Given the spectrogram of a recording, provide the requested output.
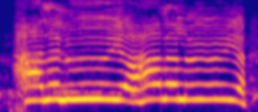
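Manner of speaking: high, loud joyous shout; shouting hallelujah. Retold or imitated. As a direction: shout it out like an overjoyed mother. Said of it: "she is shouting".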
